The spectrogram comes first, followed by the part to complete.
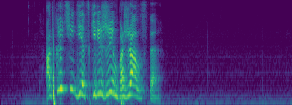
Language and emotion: Russian, angry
